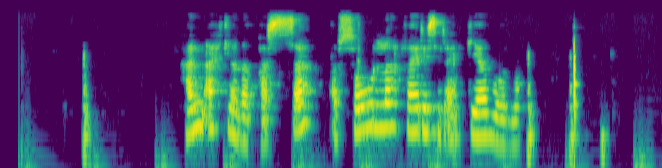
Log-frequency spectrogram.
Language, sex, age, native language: Icelandic, female, 40-49, Icelandic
